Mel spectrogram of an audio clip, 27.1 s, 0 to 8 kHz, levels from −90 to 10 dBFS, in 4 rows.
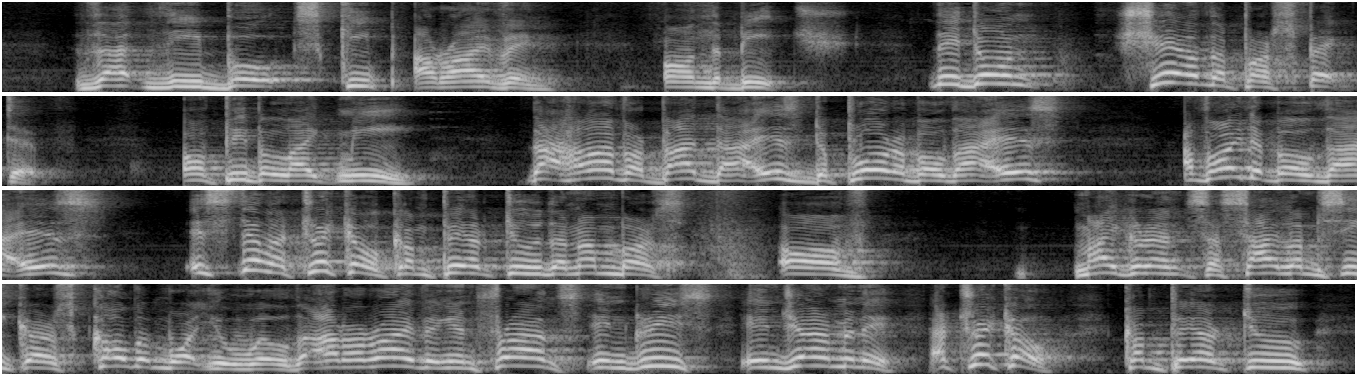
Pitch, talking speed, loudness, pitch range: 230 Hz, 130 wpm, -14 LUFS, 190-270 Hz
